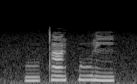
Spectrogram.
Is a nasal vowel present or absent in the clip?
present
